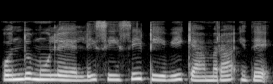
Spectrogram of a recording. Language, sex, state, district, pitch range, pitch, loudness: Kannada, female, Karnataka, Bangalore, 195-220 Hz, 210 Hz, -12 LUFS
